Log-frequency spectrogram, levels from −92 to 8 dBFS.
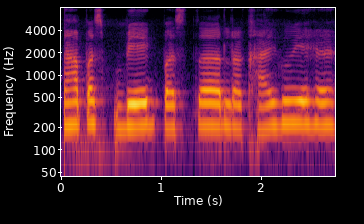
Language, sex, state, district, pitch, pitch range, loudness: Hindi, female, Chhattisgarh, Raipur, 210 Hz, 200-215 Hz, -15 LUFS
